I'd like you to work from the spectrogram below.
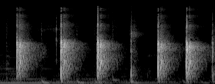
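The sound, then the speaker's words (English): Slow hand clapping: about seven sharp, crisp claps in a loose, unhurried rhythm, a couple slightly softer than the rest, with no voices. “Who is no, slow clapping for no reason.”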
